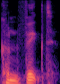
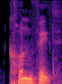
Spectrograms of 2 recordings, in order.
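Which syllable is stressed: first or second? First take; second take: second; first. First: The stress is on the second syllable. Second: The stress is on the first syllable. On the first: It is used as a verb. "convict the verb" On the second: It is used as a noun. "convict the noun"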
